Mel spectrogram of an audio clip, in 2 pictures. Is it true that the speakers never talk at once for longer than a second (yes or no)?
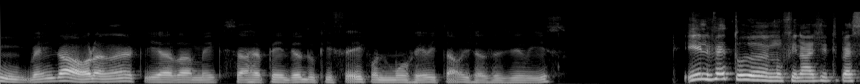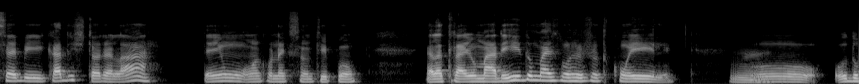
yes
